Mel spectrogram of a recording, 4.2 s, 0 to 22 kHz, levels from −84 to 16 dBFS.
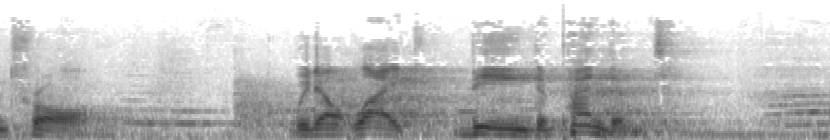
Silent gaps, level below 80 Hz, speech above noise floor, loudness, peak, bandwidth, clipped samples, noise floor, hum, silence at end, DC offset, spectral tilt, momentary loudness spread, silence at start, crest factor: none; -46 dBFS; 21 dB; -16 LUFS; -2 dBFS; 13.5 kHz; under 0.1%; -37 dBFS; none; 0 s; under 0.1%; -5.5 dB/octave; 20 LU; 0 s; 16 dB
